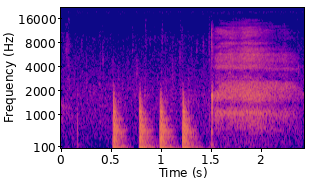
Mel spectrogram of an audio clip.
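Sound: knocking on a door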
